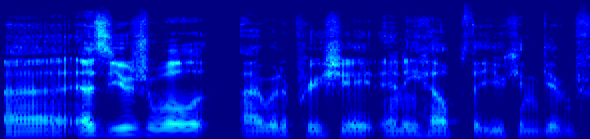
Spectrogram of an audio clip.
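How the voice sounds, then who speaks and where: A man's medium-pitched voice, flat and monotone, at a moderate pace on a very clean recording with a silent background. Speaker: podcast host reading classic literature. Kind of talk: podcast outro; reading aloud.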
